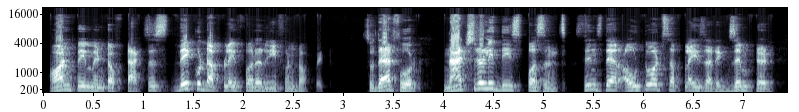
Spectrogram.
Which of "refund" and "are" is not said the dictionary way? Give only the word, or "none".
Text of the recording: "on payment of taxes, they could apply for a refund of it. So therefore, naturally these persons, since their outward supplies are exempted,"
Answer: none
